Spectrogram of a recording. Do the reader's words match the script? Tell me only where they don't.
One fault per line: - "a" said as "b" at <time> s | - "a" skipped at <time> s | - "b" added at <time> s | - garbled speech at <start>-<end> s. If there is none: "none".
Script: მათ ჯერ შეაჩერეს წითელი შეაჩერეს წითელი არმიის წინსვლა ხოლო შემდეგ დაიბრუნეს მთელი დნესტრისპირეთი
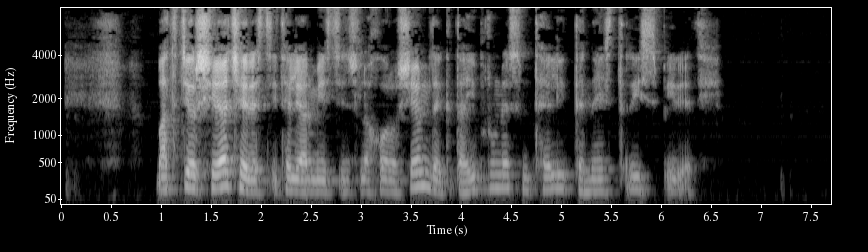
- "შეაჩერეს წითელი" skipped at 2.4 s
